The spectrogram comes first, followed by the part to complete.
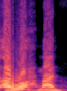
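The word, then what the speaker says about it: الرحمن: at jadi atyibat ah lam kata dengan ro bacanya alrahman Arrahman Arrahman nah Wal k duha bacanya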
